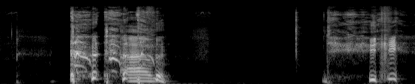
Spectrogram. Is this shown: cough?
yes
